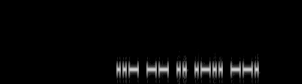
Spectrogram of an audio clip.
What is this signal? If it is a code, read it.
Morse code, heard as a keyed tone, about 43 wpm, 700 Hz. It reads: UMILG
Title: Code Groups - 5 Letters - 40wpm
